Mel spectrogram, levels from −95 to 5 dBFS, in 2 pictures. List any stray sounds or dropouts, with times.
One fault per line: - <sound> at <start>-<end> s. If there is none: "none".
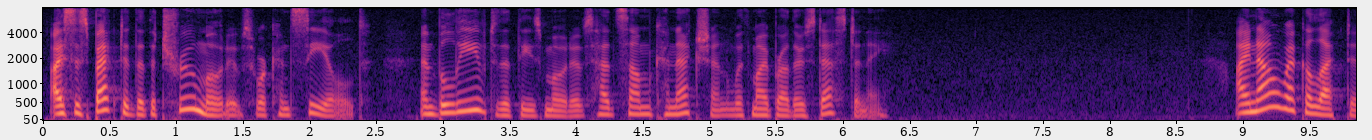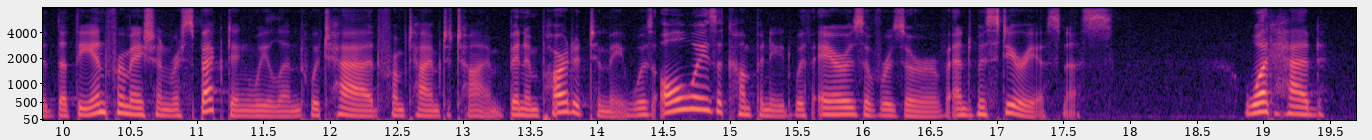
none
